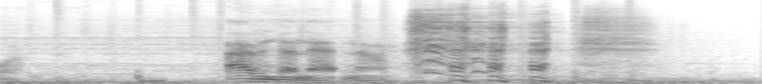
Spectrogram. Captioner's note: laughs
